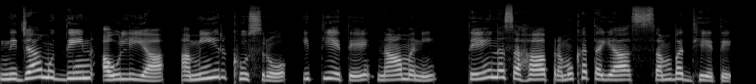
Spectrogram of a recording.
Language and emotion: Sanskrit, neutral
